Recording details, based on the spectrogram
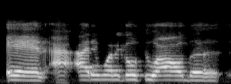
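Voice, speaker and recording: A woman's voice: mid-range voice, flat delivery, moderate pace. Playful woman host, slightly muffled sound. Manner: playful, folksy, affirming. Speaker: host of an interview show. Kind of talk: casual chat.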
